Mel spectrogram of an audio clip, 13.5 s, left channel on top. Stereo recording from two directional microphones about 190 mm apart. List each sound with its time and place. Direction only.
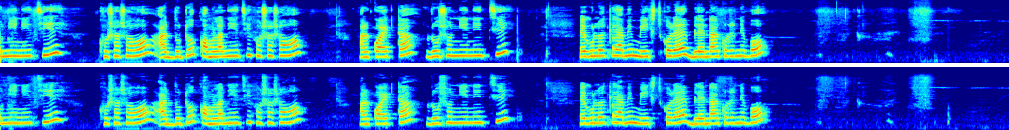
0.0 s speech: 25° left (ahead or behind)
11.3 s chewing: 25° left (ahead or behind)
